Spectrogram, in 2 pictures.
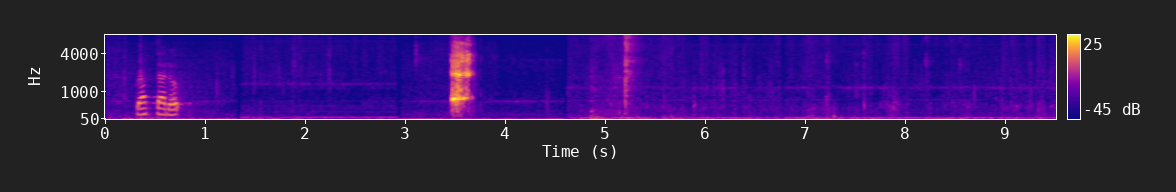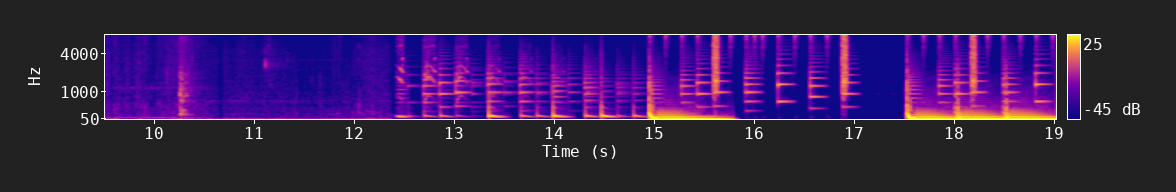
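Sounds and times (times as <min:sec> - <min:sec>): person chewing soft food: 0:05.6 - 0:09.9.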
